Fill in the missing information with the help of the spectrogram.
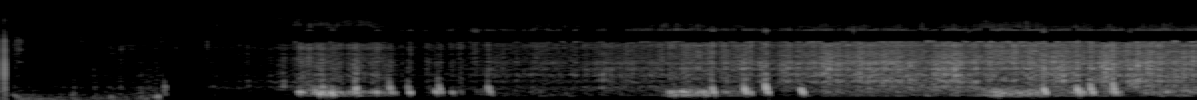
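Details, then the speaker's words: Coarse crackles: breath sounds with loud, low-pitched bubbling, popping or gurgling crackles through each breath, like air moving through fluid secretions or mucus. "Coarse crackles are loud, low-pitched gurgling or bubbling sounds. Think of air moving through fluid secretions or mucus."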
